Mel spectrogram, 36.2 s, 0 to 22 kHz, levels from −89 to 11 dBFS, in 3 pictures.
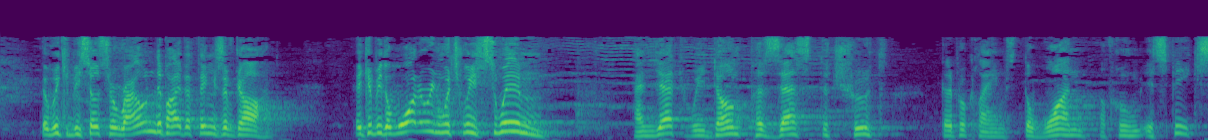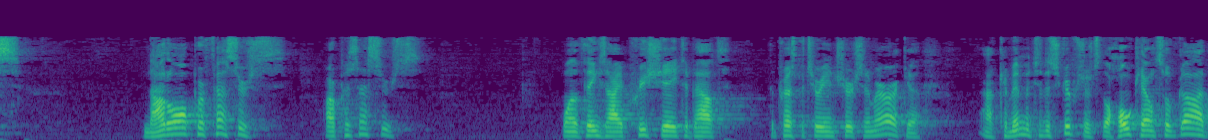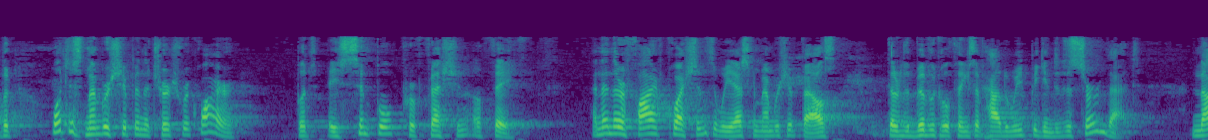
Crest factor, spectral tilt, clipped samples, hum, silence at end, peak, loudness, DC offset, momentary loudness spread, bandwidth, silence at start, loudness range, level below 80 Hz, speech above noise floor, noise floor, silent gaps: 18 dB; -4 dB/octave; under 0.1%; none; 0 s; 0 dBFS; -18 LUFS; under 0.1%; 14 LU; 7.8 kHz; 0 s; 8 LU; -64 dBFS; 47 dB; -65 dBFS; none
